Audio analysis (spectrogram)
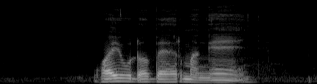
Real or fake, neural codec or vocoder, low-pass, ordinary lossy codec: fake; vocoder, 44.1 kHz, 128 mel bands every 256 samples, BigVGAN v2; none; none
